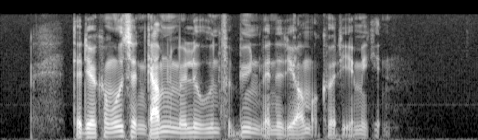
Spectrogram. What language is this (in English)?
Danish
